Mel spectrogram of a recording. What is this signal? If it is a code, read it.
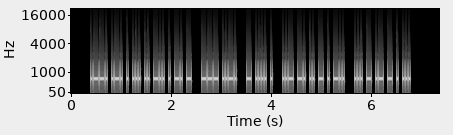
Morse code, heard as a keyed tone, about 40 wpm, 700 Hz. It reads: PRESIDENT OF THE UNITED STATES
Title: Sets of 5 Words 40wpm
